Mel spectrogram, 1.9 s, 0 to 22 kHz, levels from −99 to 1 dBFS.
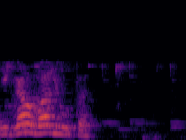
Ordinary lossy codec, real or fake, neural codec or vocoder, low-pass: MP3, 16 kbps; real; none; 3.6 kHz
